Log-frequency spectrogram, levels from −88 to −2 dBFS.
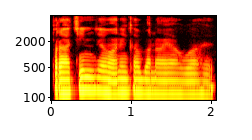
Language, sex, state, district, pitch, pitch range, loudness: Hindi, male, Bihar, Lakhisarai, 125 Hz, 120-130 Hz, -23 LUFS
